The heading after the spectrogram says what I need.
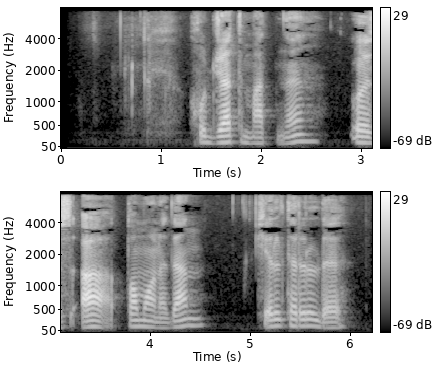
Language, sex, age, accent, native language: Uzbek, male, 18-24, Namangan, Uzbek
